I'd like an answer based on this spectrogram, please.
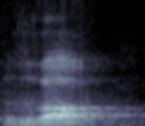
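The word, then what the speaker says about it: غ: Begitu juga gho. Bukan gho tapi gha.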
